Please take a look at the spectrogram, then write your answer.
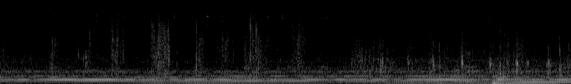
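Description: Steady clip-clop of horse hooves in Red Dead Redemption 2 over a continuous low hum, with occasional brighter clatters; fairly close and moderately loud, no talking.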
